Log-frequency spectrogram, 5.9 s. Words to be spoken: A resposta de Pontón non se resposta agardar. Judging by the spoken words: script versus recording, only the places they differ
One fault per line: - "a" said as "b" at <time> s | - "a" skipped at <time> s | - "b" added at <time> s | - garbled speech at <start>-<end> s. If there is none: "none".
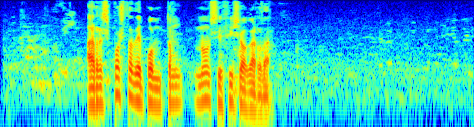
- "resposta" said as "fixo" at 2.8 s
